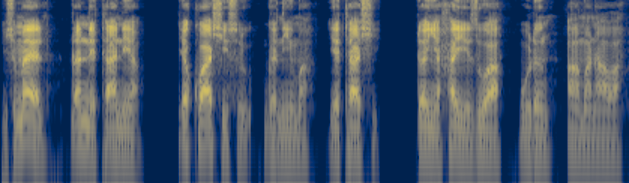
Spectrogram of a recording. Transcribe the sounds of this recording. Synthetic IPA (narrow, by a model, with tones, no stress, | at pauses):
ʔɪ˨ʃmaː˦ʔɪ˨l | ɗɐ˦nːe˨taː˦nɪ˦ja˨ | jaː˦kʷaː˦ʃi˨su˨ɡɐ˨niː˦maː˨jaː˦taː˦ʃi˨ | d̥ɔ˦ɲjaː˦ha˦jːi˨zʊ˦waː˨wʊ˦ɽɪ˦ŋʔaː˦mɐ˦naː˦waː˦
